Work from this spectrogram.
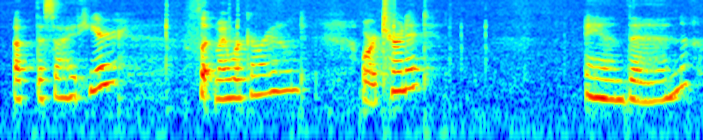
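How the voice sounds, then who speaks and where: A woman hosting a casual crochet tutorial, chatting as she talks through each step. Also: on the high side. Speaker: crochet video host.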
